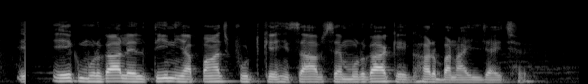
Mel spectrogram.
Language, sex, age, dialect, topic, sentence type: Maithili, male, 18-24, Bajjika, agriculture, statement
